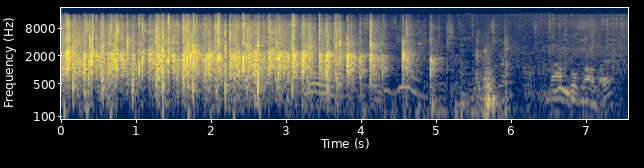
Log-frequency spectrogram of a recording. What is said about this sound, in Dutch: Applaus, graag. Applaus.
